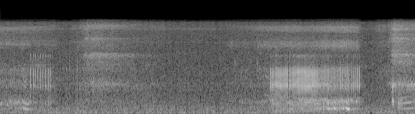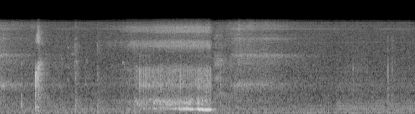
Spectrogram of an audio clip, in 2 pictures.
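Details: Rottweiler snoring while asleep: rough, rumbling snores in slow repeated cycles, with faint room noise between breaths.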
